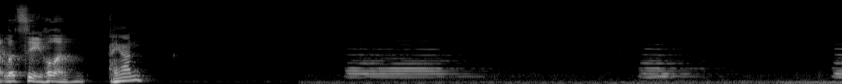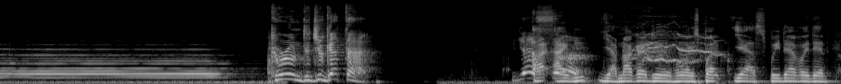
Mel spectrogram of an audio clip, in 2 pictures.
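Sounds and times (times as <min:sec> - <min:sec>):
speech: 0:00.0 - 0:01.5, 0:11.2 - 0:12.2, 0:13.5 - 0:16.8
train horn blasts: 0:03.4 - 0:05.1, 0:06.3 - 0:07.2, 0:08.3 - 0:11.1
laughter: 0:14.6 - 0:15.8.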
